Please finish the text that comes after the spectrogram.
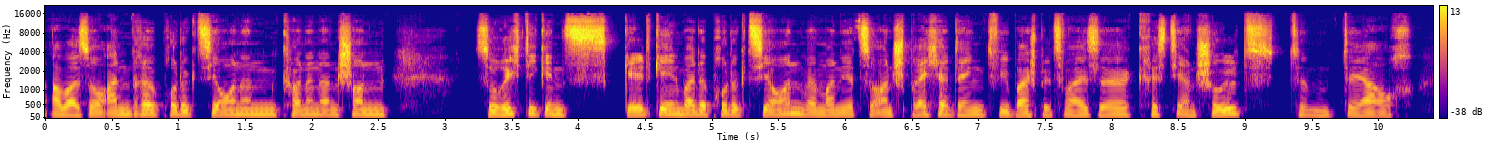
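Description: A man's voice: mid-range voice, warm tone, dry recording, studio quality. A middle-aged man explaining things enthusiastically as an expert interview guest, often checking in at the ends of phrases. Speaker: guest expert, zoology institute head and sound producer.

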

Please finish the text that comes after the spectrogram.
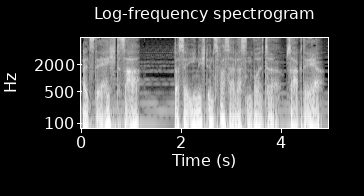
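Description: A man reads a bedtime fairy tale in an extremely low, gravelly voice. His pace is slow and soothing for sleep, with soft music behind him. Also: expressive. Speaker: audiobook narrator.

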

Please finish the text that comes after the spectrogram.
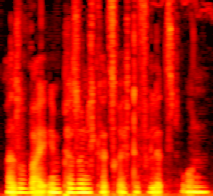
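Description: A woman's voice: mid-range voice, little pitch movement, quick pace, creaky, warm tone, slightly rough, dry recording, studio quality. A woman speaking as an interview guest, reflective and searching for words as she recounts her own project. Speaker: interview guest, audio documentary maker.

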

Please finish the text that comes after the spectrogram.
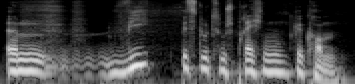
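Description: Low-pitched man hosting a casual interview. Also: sing-song, slow, mellow. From rural Germany. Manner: conversational, informal. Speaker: host of an audio drama magazine show.

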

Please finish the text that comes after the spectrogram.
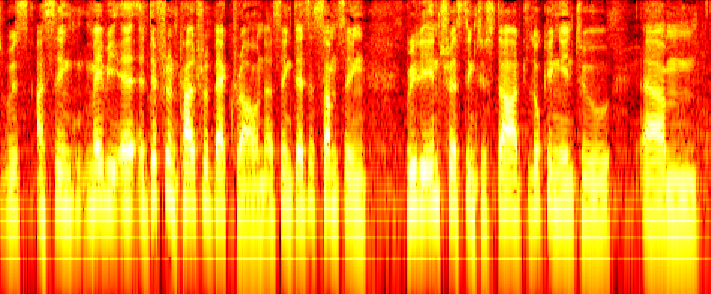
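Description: Man, fairly high-pitched, event moderator, unscripted interview, rambling hesitant delivery. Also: a little mellow.

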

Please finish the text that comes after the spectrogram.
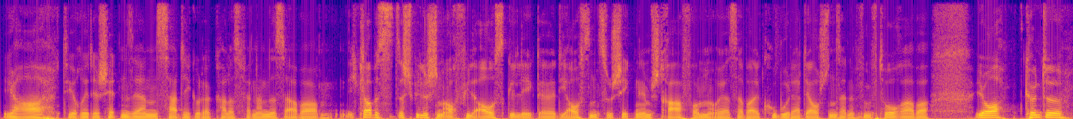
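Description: A man's voice: fairly low pitch, steady tone, a little fast, vocal fry, mellow, no echo, clean studio sound. A man co-hosting a casual football podcast, explaining things in long, colloquial, conversational runs. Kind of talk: casual football analysis chat.

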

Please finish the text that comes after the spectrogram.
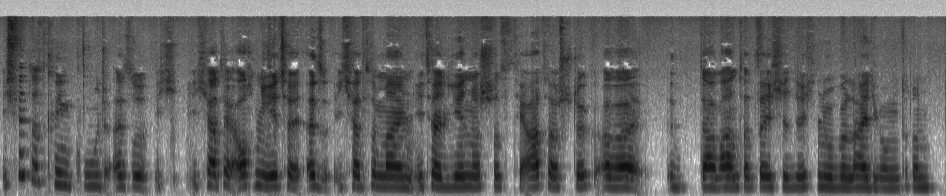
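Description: A woman's voice: mid-range voice, fairly even intonation, moderate pace, few pauses, dark tone. A young woman co-hosting a podcast, chatting casually and giving short encouraging replies. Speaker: podcast co-host.

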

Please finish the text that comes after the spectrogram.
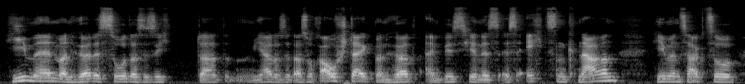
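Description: Creaky-voiced man chatting. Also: mid-range voice. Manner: halting retelling with acted-out quotes. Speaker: podcast co-host reviewing audio dramas. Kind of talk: casual review chat.

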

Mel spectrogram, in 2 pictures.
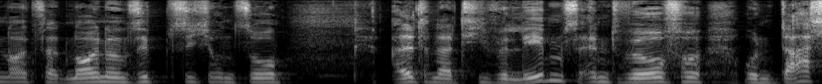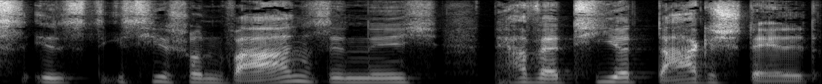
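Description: A man co-hosting a podcast, chatting casually and retelling a story in an excitable, ironic way. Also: fairly high pitch. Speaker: podcast co-host. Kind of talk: casual, humorous discussion of an audio drama.

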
